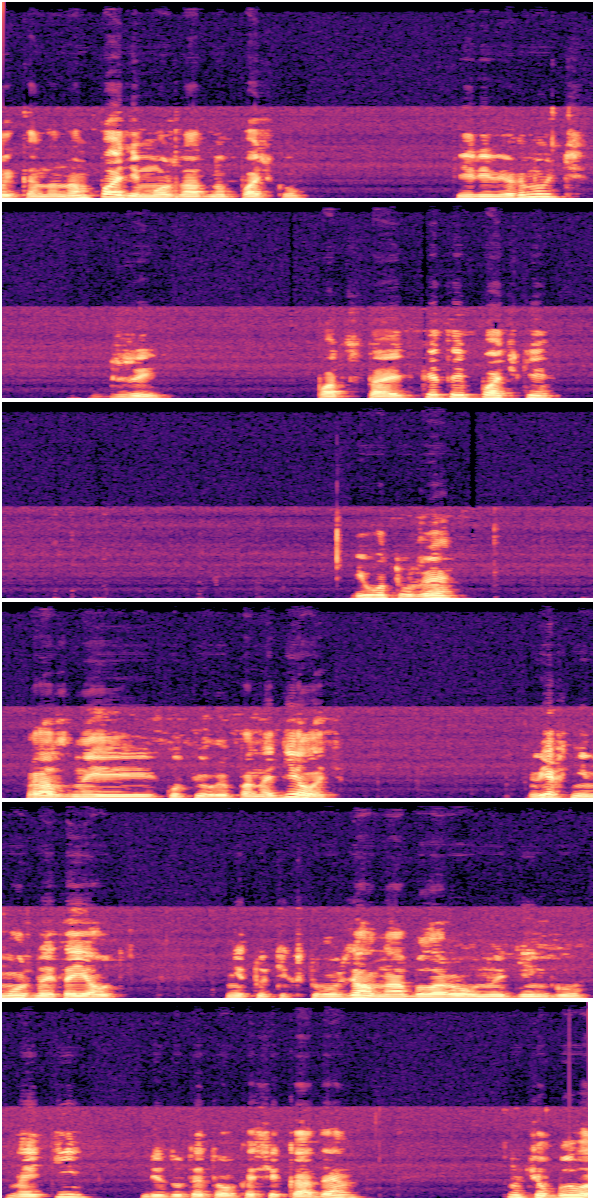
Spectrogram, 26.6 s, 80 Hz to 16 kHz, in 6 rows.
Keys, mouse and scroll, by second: 1.3 r, 4.1 click, 9.6-10.3 middle drag, 17.8-19.3 middle drag, 25.0-26.0 middle drag, 26.2-26.5 middle drag.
